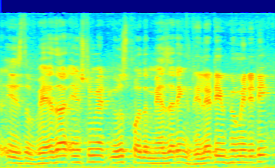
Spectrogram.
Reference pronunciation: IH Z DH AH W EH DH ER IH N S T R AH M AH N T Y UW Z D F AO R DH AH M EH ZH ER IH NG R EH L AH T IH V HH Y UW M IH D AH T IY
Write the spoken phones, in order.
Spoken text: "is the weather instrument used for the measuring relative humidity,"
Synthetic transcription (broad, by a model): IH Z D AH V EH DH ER IH N S T R AH M AH N T Y UW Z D F AO R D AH M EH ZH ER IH NG R EH L AH T IH V HH Y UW M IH D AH T IY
